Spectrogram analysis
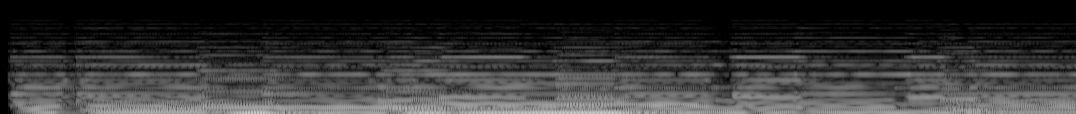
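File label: Pipe Organ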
